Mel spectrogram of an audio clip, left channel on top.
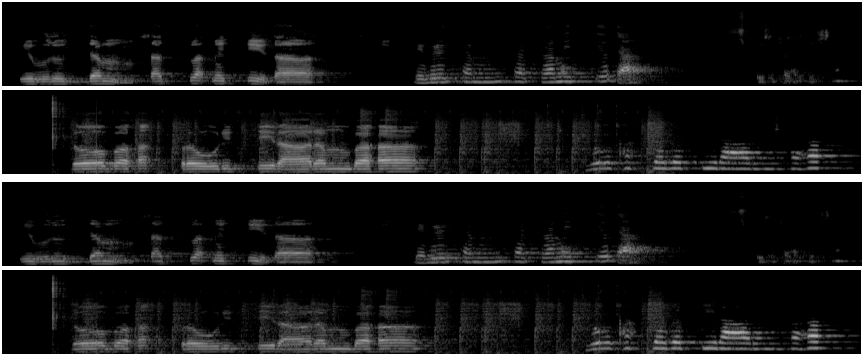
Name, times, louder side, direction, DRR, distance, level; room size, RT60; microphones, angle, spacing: voice 1, 0.2-3.2 7.5-7.9 8.2-8.3 9.3-10.1 10.4-12.8, left 4 dB, 85° left, 14 dB, 0.5 m, -36 dB
voice 2, 4.1-6.4 7.3-7.4 7.9-8.0 8.3-8.4, left 1 dB, 30° left, 7 dB, 1.0 m, -42 dB
sound 1, 8.0-10.7, right 1 dB, 5° left, 1.0 m, -50 dB
sound 2, 9.3-15.2, left 1 dB, 50° left, 1.9 m, -50 dB
voice 3, 14.4-16.8, right 4 dB, 50° right, 12 dB, 0.5 m, -34 dB
18.5 x 6.5 x 4.3 m, 1.2 s
head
